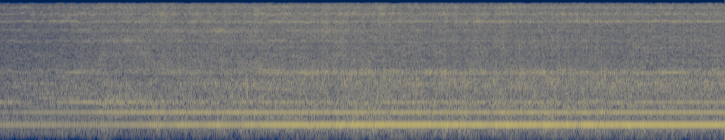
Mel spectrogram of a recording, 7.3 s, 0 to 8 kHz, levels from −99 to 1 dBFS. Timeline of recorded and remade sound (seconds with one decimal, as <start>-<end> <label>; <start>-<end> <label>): 0.0-1.0 recorded; 1.0-2.6 remade; 2.6-3.1 recorded; 3.1-3.9 remade; 3.9-4.3 recorded; 4.3-6.3 remade; 6.3-7.3 recorded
